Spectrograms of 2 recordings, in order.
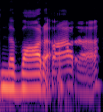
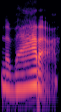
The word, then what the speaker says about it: Nevada: So on the East Coast, I always thought it was Nevada. But it's actually, ask Jessica, she grew up there. It's Nevada.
